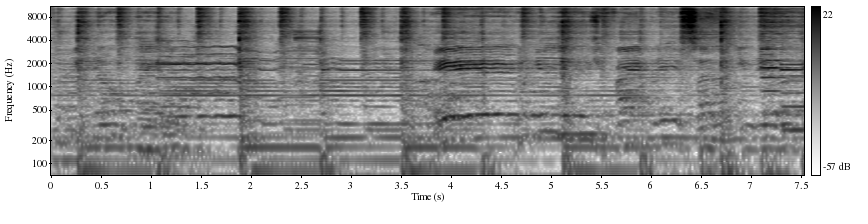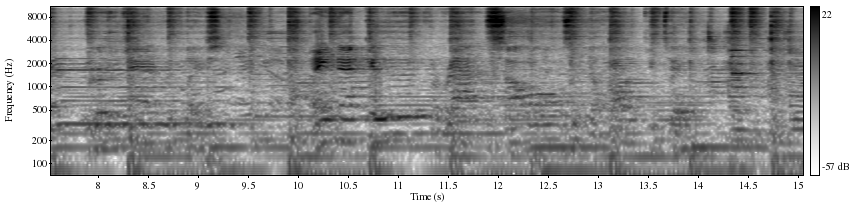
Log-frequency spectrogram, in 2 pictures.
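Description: A country band playing live on electric guitars, bass and drums with a steady beat, including some bending guitar notes.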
